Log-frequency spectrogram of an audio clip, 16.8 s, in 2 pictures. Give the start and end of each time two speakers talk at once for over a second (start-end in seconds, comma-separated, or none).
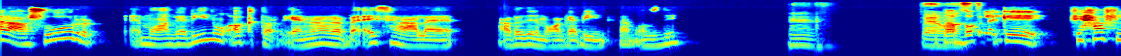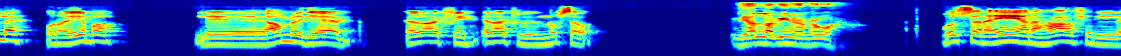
none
